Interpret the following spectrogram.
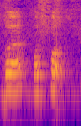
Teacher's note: नीचे वाला होठ है वो ऊपर वाले दांतों से स्पर्श करता है, वो होते हैं दंतोष्ठ्य व्यंजन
